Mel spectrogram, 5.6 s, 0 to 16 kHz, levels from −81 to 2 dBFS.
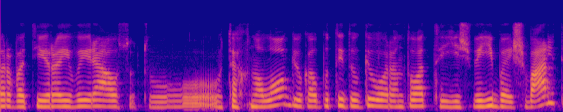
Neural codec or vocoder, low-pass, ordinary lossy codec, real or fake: none; 7.2 kHz; Opus, 64 kbps; real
